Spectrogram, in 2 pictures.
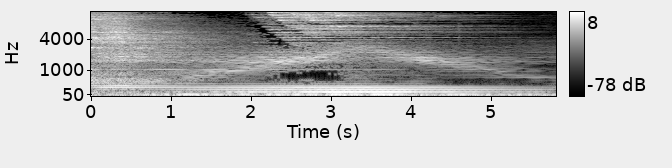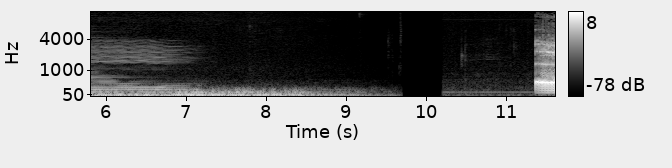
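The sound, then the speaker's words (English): A woman's long, loud burp right into the microphone, droning for several seconds before trailing off into silence, followed by a brief burst of noise at the very end. “Oh, I started the recording just in time to catch that burp.”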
